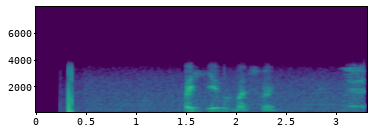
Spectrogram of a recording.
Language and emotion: Russian, positive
